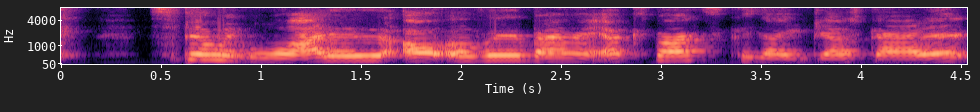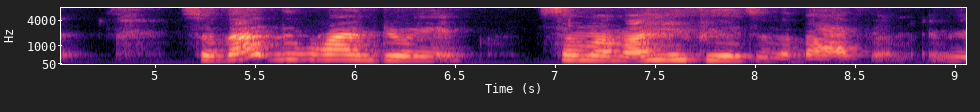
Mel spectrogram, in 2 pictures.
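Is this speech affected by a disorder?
Yes: cerebral palsy; both hands affected.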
